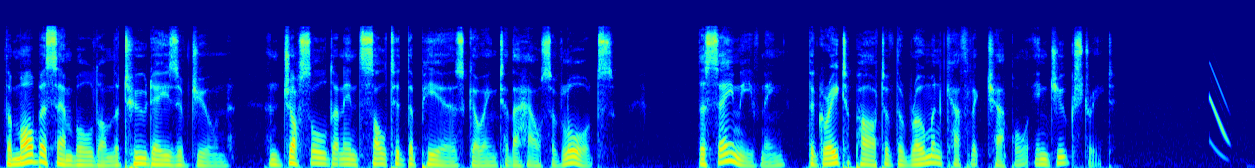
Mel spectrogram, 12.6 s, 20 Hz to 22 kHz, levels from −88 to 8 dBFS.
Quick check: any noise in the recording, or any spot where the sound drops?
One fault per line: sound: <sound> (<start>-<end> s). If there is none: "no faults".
sound: chirp (12.1-12.3 s)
